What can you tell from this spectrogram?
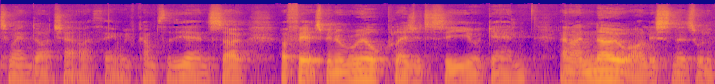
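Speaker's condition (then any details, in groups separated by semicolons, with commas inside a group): No condition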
